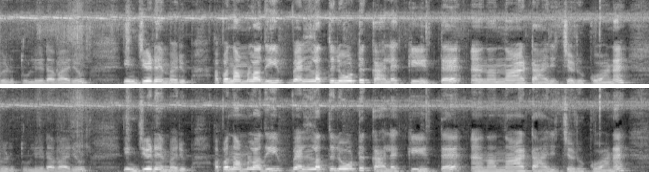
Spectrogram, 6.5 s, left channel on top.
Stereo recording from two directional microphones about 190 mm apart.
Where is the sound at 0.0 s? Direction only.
15° left (ahead or behind).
